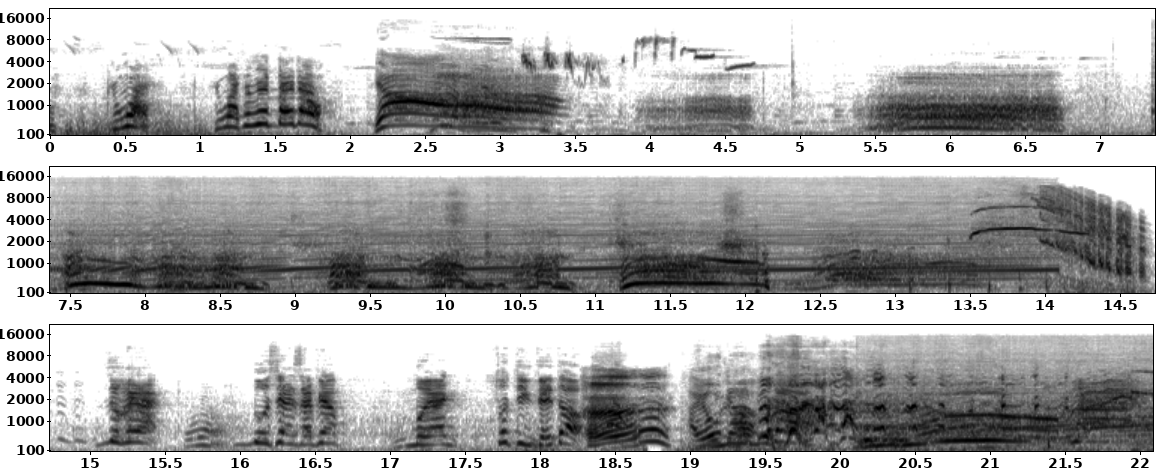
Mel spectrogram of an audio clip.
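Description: A man in a mask growls and roars.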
